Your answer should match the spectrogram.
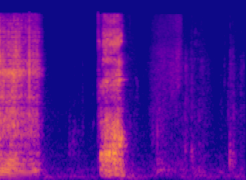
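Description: A man hawking up phlegm: a rasping, buzzing clearing of the throat that stops about half a second in, then one short sharp burst about a second in.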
